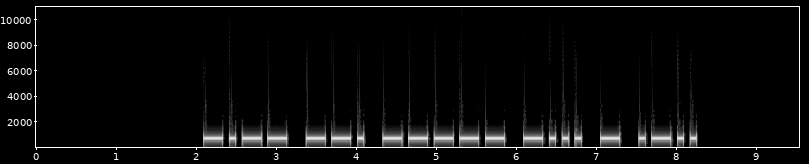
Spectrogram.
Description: Morse code, heard as a keyed tone, about 15 wpm, 700 Hz. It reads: YG0BTL
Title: DXCC-100 Call Signs - 6 Characters - Repeated 2x - 15wpm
